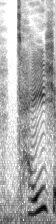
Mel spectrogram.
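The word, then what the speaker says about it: Teix: that was once the hotel Tage um assuming that's how it's pronounced it's spelled te iix this is currently under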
